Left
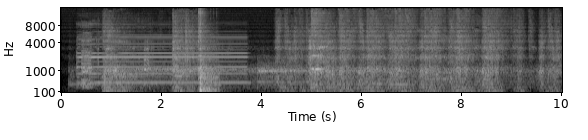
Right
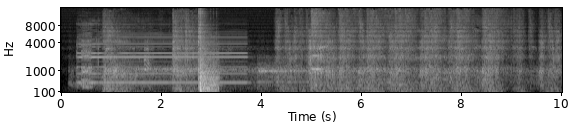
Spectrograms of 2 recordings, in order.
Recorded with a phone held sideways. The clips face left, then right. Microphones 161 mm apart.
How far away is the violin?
About 1.2 m.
